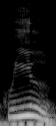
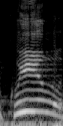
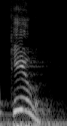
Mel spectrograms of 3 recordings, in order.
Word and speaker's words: quilo: pessoa em sã consciência vai dizer cuilo né não comprar um coelho de mortadela nep macaca vai falar o de mortadela a estraga tudo menos de vez né não vai ter um quilo de mortadela mas é um quilo então aquele que o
